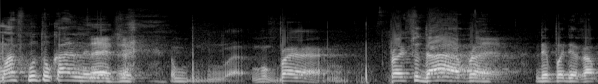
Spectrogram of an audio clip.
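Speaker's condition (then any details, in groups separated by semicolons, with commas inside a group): Cerebral palsy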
